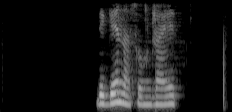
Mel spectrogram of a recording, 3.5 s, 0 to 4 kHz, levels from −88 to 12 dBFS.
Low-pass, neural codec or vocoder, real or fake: 3.6 kHz; none; real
